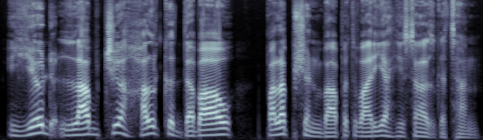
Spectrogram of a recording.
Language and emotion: Kashmiri, neutral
